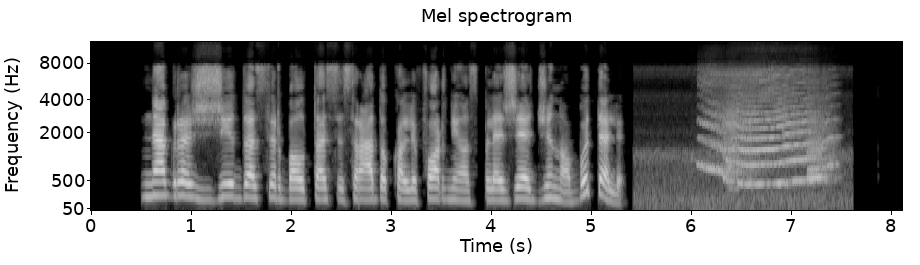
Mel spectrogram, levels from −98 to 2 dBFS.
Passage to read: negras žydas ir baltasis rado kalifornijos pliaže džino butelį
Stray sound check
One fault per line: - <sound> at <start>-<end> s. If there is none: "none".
- squeak at 6.0-7.5 s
